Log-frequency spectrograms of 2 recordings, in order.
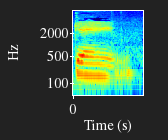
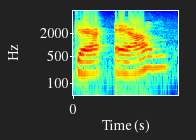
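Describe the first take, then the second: First: The vowel is a long A sound. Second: The vowel is a short A sound. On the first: The speaker calls it right. "change it to be the long A sound" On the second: The speaker calls it wrong. "instead of it being the short A"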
